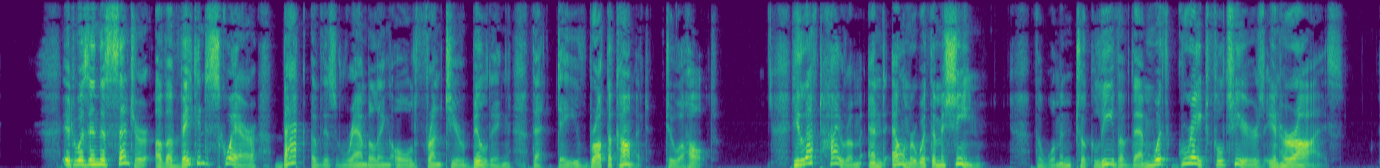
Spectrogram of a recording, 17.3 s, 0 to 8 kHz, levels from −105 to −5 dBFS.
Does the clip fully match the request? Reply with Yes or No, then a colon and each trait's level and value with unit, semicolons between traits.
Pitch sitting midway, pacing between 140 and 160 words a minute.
Yes: medium, 155 Hz; average, 155 wpm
